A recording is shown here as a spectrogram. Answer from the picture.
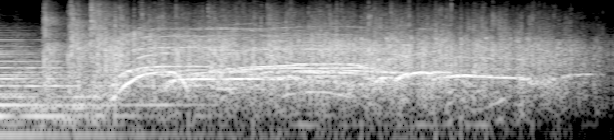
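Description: The last chord of acoustic string music rings out briefly, then an audience breaks into applause with whooping cheers. The applause fades away near the end.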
